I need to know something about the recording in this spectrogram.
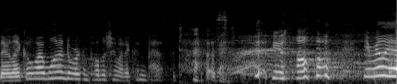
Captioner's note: laughing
